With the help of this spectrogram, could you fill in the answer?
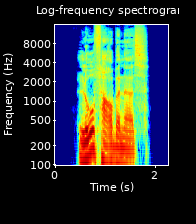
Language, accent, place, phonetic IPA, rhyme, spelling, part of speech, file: German, Germany, Berlin, [ˈloːˌfaʁbənəs], -oːfaʁbənəs, lohfarbenes, adjective, De-lohfarbenes.ogg
- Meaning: strong/mixed nominative/accusative neuter singular of lohfarben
